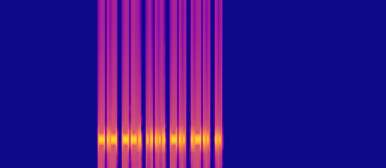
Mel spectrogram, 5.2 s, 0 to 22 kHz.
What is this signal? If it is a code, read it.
Morse code, heard as a keyed tone, about 46 wpm, 700 Hz. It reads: KG5DLI
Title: USA Call Signs - 6 Characters - Repeated 3x - 45wpm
